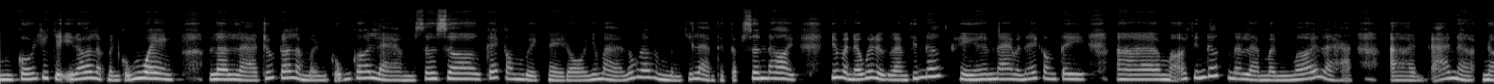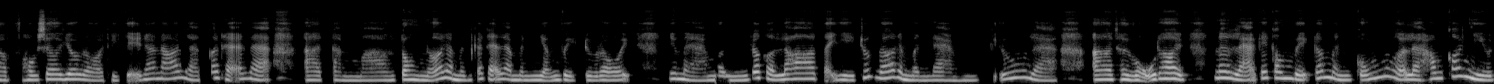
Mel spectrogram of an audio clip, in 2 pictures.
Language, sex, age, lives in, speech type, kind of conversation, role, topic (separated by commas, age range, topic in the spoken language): Vietnamese, female, 20-24, Vietnam, conversation, advice, user, Khi mới bắt đầu công việc mới, vì sao bạn lại nghi ngờ năng lực của mình?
